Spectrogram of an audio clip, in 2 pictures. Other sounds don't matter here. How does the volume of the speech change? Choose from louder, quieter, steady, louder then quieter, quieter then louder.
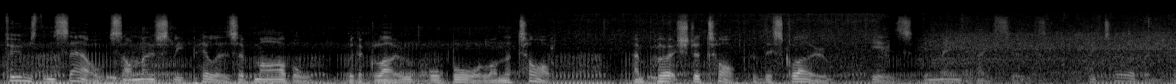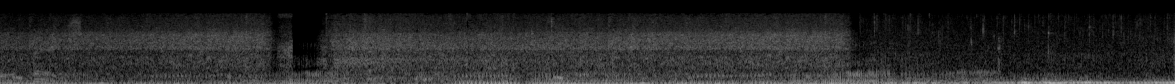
quieter.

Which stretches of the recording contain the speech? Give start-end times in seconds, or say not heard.
0.1-12.7.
